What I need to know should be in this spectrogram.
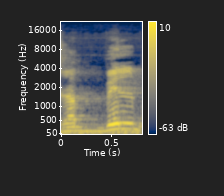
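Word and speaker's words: ربِّ: So, lillahi, and again it continues on, but the Surah Al-Fatiha, that's how the combination is that Rabbul is pronounced as Rabbil because of this lillahi.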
